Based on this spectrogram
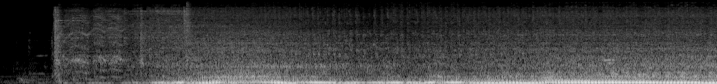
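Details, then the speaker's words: Ford Focus ST rebuilt engine (new head gasket, camshafts refitted) at first startup: it cranks, fires and builds revs unevenly with a lumpy beat and won't stay running. The cause is not yet known. "we need to figure out what's going on why the thing won't stay running"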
